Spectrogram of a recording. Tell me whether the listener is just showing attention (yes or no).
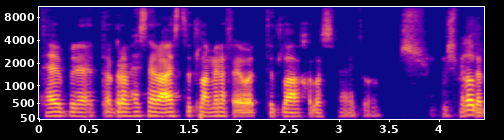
no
